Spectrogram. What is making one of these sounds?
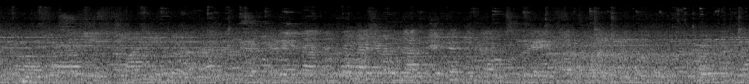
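Footsteps click and shuffle on a hard floor.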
